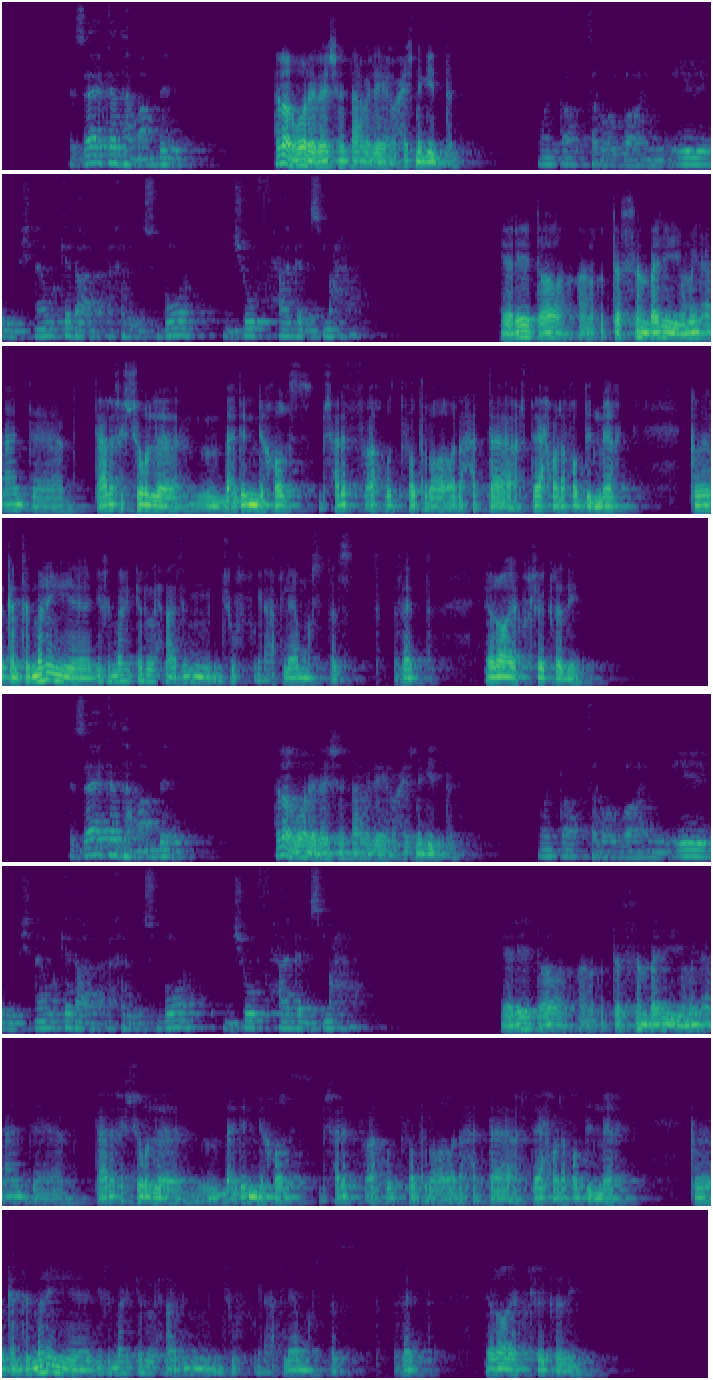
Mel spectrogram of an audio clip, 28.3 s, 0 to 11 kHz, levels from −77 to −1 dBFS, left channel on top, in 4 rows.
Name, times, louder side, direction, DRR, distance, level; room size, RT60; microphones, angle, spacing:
voice 1, 0.7-1.8 5.4-9.0 9.3-10.7, right 1 dB, 5° right, 1.0 m, -38 dB
voice 2, 2.7-4.6 12.1-20.4 21.1-24.7 25.2-25.4 26.1-27.1, left 5 dB, 70° left, 0.4 m, -29 dB
6.7 x 5.4 x 4.2 m
head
